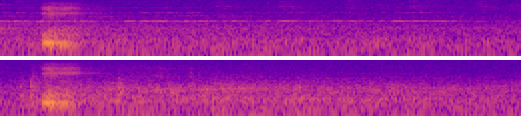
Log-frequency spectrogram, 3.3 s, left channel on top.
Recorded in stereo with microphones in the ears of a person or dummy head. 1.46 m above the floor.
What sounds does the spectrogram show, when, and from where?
0.3 s a whoosh: 5° left (ahead or behind), 9.5 m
